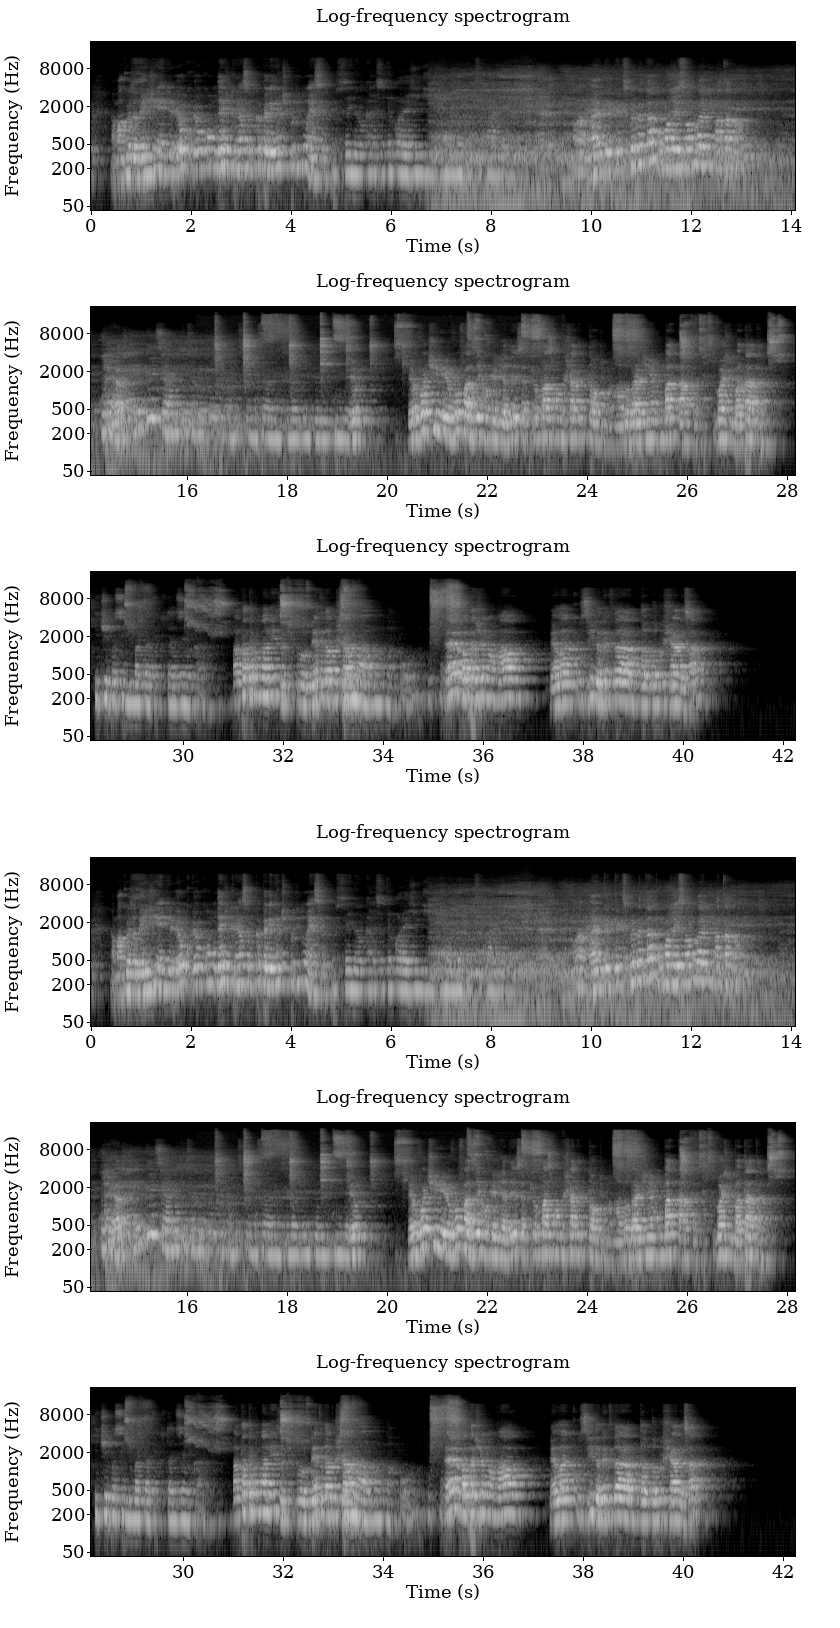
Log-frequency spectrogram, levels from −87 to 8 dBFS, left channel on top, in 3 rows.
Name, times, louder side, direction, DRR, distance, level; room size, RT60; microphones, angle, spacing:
voice 1, 0.4-4.7 9.6-13.0 14.3-14.7 19.2-19.5 20.4-26.2 26.5-27.5 31.0-33.4 35.2-36.7 37.3-40.3, right 1 dB, 55° right, -4 dB, 0.7 m, -21 dB
voice 2, 4.8-8.5 14.3-19.4 28.2-30.5 33.2-35.4 35.7-36.0, equal, 15° right, -5 dB, 0.3 m, -27 dB
sound 1, 6.7-19.6, right 1 dB, 35° right, 1.2 m, -34 dB
sound 2, 16.2-23.6, left 1 dB, 35° left, 0.7 m, -38 dB
sound 3, 17.5-18.2 18.9-19.4 20.1-20.5 21.6-22.0 22.7-23.3 24.5-25.1 25.9-26.6 27.6-27.9 28.8-29.4 30.0-30.8 31.9-32.5 33.1-33.6 34.9-35.5, equal, ahead, 0.8 m, -32 dB
3.1 x 2.1 x 3.0 m, 1.2 s
head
